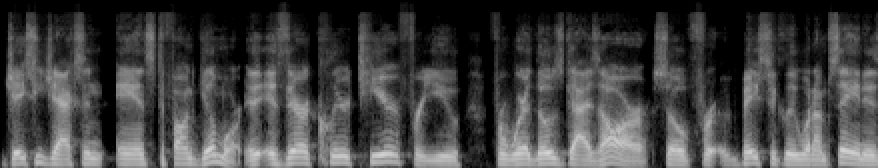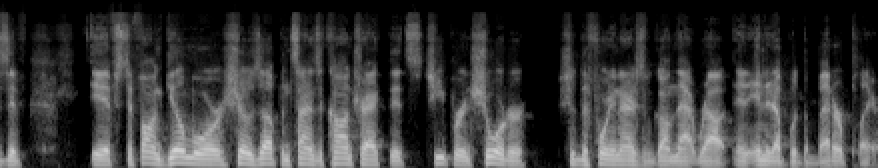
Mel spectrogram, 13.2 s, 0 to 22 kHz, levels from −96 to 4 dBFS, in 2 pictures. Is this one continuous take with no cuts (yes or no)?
yes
